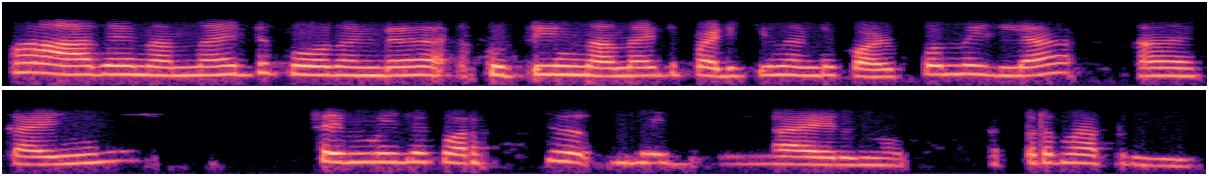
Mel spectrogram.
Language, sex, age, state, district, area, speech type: Malayalam, female, 18-30, Kerala, Idukki, rural, conversation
